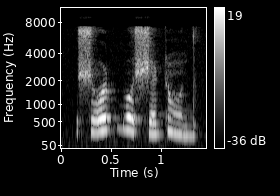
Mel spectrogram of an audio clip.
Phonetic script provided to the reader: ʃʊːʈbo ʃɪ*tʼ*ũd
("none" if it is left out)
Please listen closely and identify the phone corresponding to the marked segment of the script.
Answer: ʈ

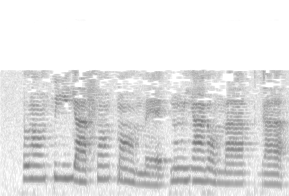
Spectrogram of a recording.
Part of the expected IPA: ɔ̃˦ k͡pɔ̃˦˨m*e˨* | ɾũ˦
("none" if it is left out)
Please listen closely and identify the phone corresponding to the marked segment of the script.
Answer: ɛ˨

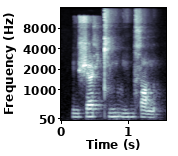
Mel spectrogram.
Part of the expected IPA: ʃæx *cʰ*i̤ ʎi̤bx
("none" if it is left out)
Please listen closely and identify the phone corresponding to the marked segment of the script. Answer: cʰ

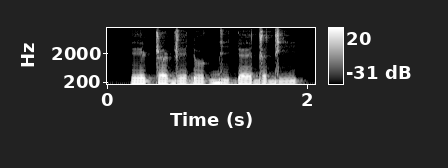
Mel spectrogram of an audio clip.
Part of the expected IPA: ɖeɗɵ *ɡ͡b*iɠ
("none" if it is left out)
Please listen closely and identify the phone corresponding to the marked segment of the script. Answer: ɡ͡b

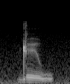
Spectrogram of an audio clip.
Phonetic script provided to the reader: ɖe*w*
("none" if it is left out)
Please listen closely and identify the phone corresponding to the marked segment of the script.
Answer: w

